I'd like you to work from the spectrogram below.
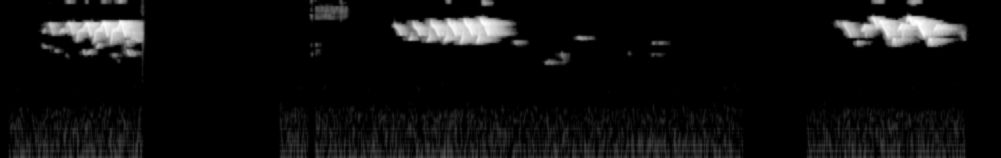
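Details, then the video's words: Three bursts of American redstart song, each about a second of rapid high repeated notes, spaced roughly every four seconds with silence between. "American Redstart Song! Call! Sound! Singing! - Candelita Norteña Canto"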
